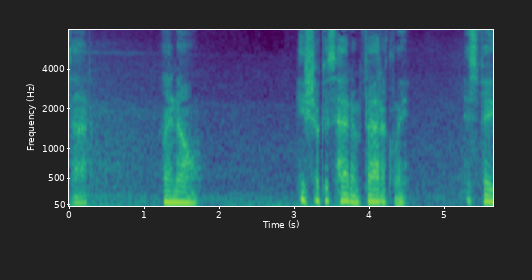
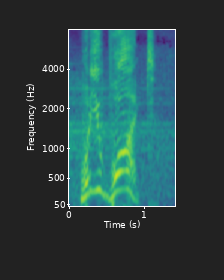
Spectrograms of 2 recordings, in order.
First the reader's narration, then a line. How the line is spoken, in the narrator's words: I shouted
